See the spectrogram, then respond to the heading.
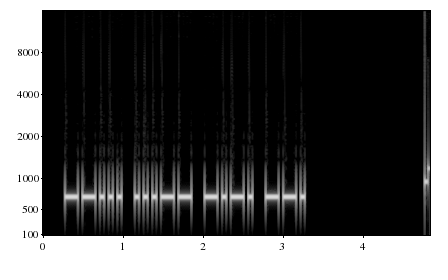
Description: Morse code, heard as a keyed tone, about 22 wpm, 700 Hz. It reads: 73CG
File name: practice / 22wpm / Four Letter-Number Combinations - 22wpm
